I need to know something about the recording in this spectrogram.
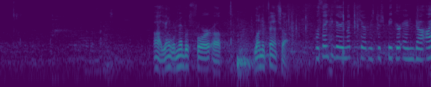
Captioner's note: speaking French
